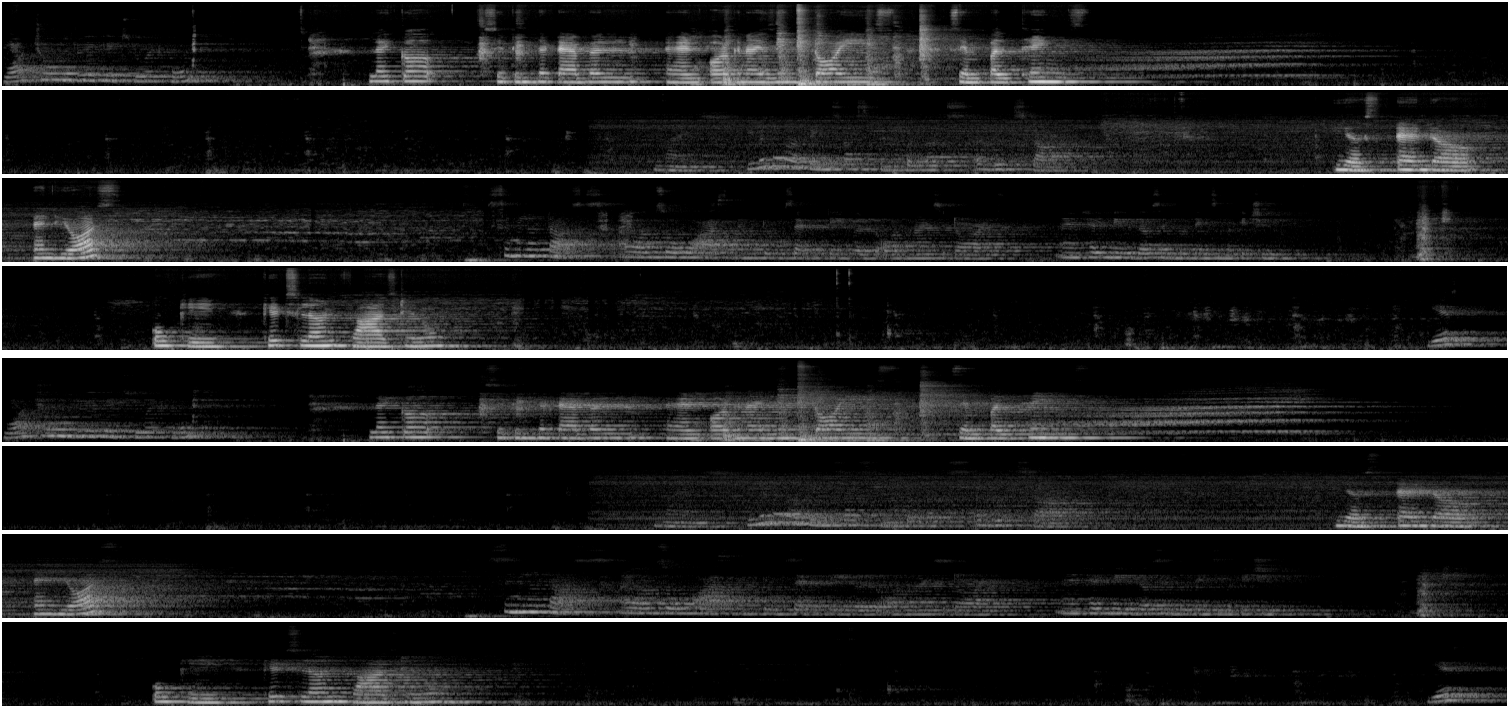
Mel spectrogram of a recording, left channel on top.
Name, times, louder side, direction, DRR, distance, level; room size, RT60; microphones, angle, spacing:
voice 1, 0.0-2.0 21.6-25.8 35.0-40.2 40.6-43.0 50.3-50.4 59.4-59.7, equal, 45° left, -2 dB, 1.3 m, -39 dB
voice 2, 3.1-4.3 4.8-10.7 26.4-26.5 26.9-27.0 28.4-29.8 30.4-33.2 33.6-33.9 44.3-44.6 46.7-49.6 50.3-50.4, left 7 dB, 75° left, 12 dB, 0.4 m, -25 dB
sound 1, 7.9-13.4, right 4 dB, 85° right, 0.7 m, -44 dB
sound 2, 20.9-31.9, equal, ahead, 2.1 m, -51 dB
11.5 x 5.6 x 5.6 m, 2.8 s
head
